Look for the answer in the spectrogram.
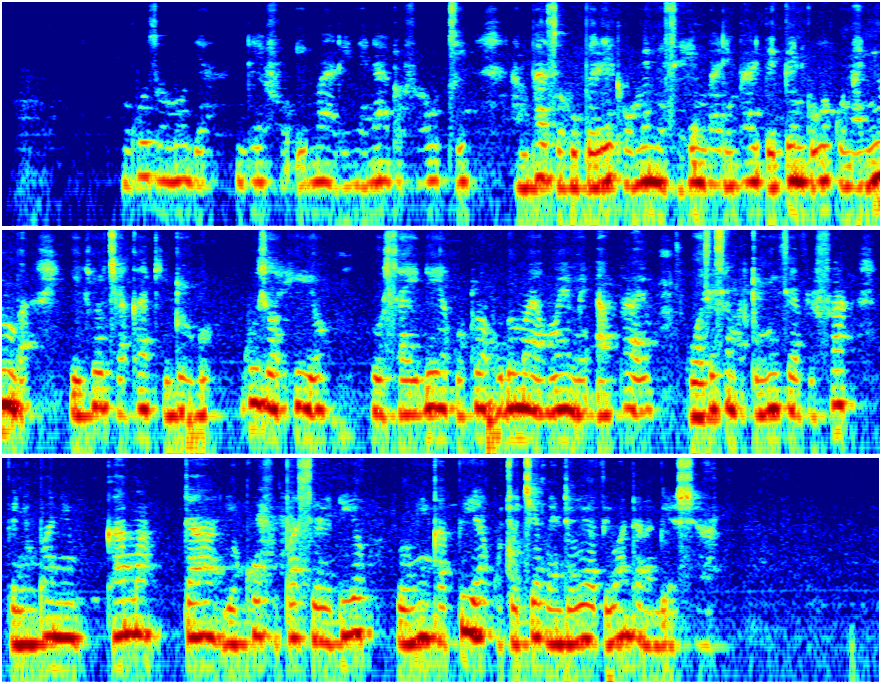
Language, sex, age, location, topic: Swahili, female, 18-24, Dar es Salaam, government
